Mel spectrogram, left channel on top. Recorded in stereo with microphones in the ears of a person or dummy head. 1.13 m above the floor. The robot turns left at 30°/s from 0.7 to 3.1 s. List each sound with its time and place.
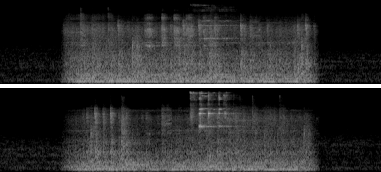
1.9 s a dropped coin: 60° right (ahead or behind), 1.0 m; by 2.4 s 65° right (ahead or behind), 1.0 m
